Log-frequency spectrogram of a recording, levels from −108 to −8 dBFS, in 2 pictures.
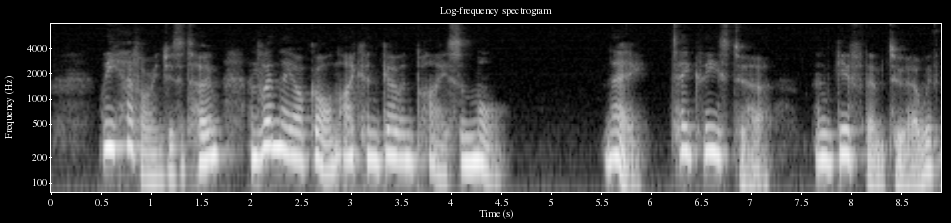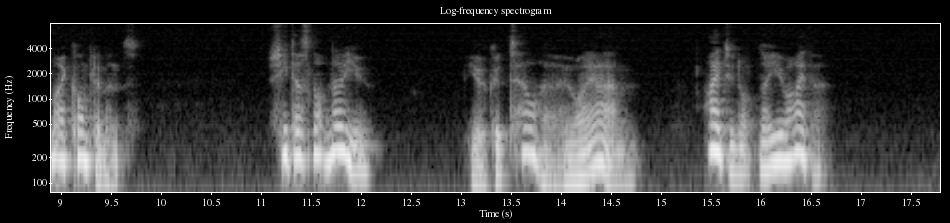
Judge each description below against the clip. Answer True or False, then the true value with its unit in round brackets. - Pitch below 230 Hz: True (190 Hz)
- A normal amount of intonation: False (6.9 semitones)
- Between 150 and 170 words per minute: True (160 wpm)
